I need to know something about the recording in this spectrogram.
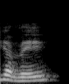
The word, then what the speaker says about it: Yahvé: Así que las dos pronunciaciones más comunes en realidad son Jehová, que es una pronunciación latina utilizada desde el siglo XVI, y Yahvé, que es un intento de pronunciar las palabras según una interpretación hebrea más literal.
